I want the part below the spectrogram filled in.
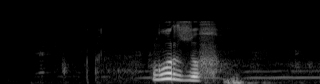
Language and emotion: Russian, neutral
